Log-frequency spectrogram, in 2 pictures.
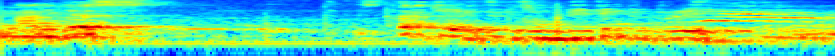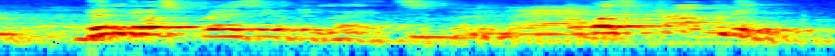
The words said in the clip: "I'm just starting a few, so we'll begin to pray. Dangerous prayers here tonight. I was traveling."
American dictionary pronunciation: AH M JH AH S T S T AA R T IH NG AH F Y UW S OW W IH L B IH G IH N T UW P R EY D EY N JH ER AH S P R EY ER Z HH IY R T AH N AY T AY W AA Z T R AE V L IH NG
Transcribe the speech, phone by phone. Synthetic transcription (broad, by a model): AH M JH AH S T S T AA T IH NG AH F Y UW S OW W B IH G IH N T UW P R EY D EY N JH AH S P R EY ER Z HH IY L T AH N AY T AY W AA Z T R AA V L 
